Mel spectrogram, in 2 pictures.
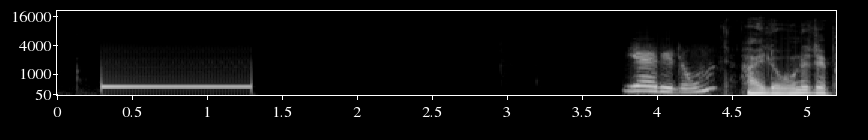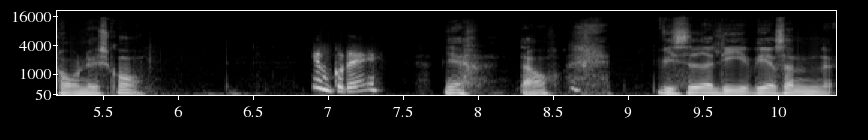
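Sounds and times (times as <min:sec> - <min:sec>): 
telephone ringing tone as a call goes through: 0:00.3 - 0:01.4
speech: 0:03.8 - 0:05.9, 0:06.9 - 0:10.3.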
